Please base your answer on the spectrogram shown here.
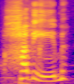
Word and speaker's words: Khabib: But so silent the K is silent. Silent K. That's it. Okay, so Khabib. You want to see that rematch, Khabib and Yes, I do want to see the rematch with Khabib.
